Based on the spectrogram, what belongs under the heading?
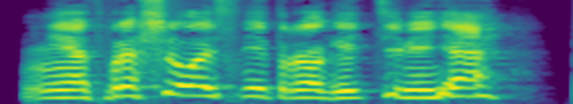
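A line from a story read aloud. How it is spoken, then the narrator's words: Shrill whimper. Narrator (Russian): визгливо проскулил знакомый голос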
